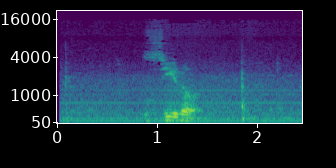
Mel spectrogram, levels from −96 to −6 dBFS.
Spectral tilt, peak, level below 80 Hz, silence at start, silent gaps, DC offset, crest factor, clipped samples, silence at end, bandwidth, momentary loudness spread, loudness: -8 dB/octave; -12 dBFS; -58 dBFS; 0.05 s; none; under 0.1%; 20 dB; under 0.1%; 0 s; 15 kHz; 20 LU; -28 LUFS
